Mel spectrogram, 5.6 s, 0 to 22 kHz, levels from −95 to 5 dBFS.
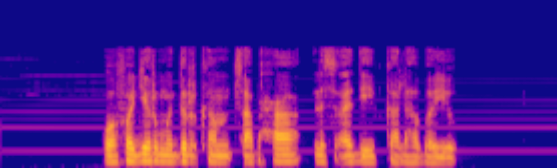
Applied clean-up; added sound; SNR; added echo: classical method spectral subtraction.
